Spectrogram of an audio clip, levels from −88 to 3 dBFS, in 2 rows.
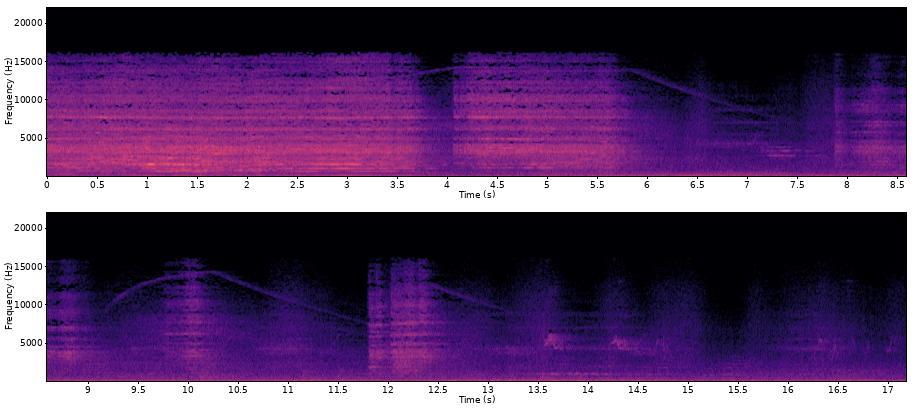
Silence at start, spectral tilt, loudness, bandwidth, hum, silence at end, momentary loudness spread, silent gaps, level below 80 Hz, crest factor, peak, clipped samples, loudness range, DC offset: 0 s; -1 dB/octave; -33 LUFS; 16.5 kHz; none; 0 s; 19 LU; none; -54 dBFS; 22 dB; -16 dBFS; under 0.1%; 17 LU; under 0.1%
